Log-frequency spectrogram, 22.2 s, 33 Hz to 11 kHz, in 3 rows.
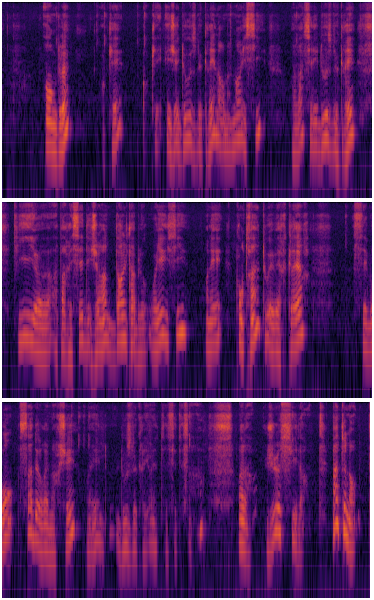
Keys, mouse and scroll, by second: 0.9 click, 1.9 click, 2.7 click, 4.5-6.1 drag, 14.2 click, 16.2 click, 18.4 click, 20.4 click.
